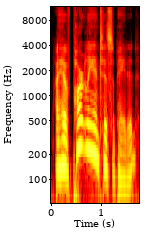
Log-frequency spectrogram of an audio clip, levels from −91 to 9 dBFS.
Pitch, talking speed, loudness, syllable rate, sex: 160 Hz, 135 wpm, -17 LUFS, 5.6 syllables/s, male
